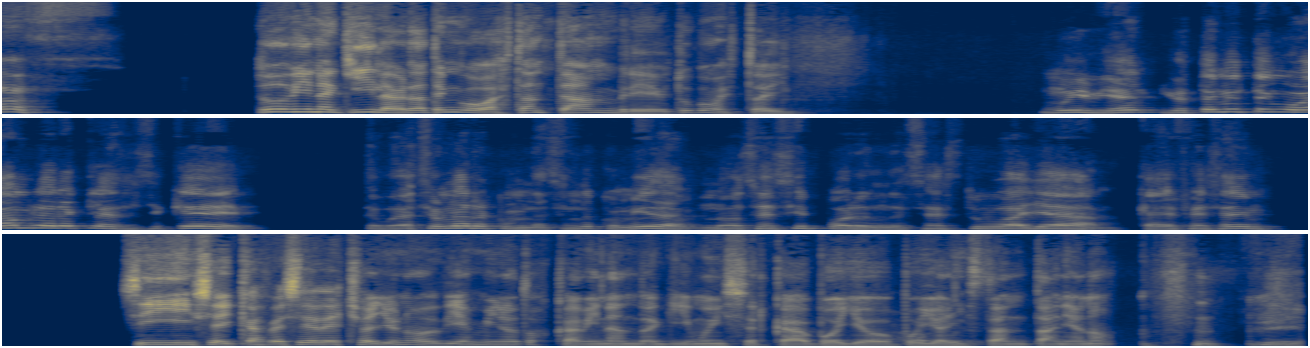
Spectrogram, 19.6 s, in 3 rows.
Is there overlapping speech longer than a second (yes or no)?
no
